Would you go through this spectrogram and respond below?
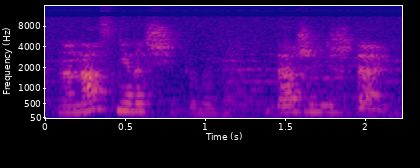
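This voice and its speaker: A woman's voice: medium pitch, lively intonation, fast talker, lightly acted. A woman in an audio play acting a practical, dutiful young female soldier with a matter-of-fact delivery. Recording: roomy echo, music behind.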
